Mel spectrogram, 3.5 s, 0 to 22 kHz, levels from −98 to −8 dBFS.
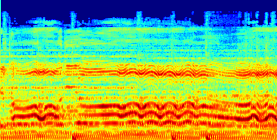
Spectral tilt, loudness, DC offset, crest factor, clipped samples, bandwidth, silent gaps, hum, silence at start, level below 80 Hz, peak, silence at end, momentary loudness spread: -4.5 dB/octave; -11 LUFS; under 0.1%; 12 dB; under 0.1%; 13 kHz; none; none; 0 s; -28 dBFS; 0 dBFS; 0 s; 4 LU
